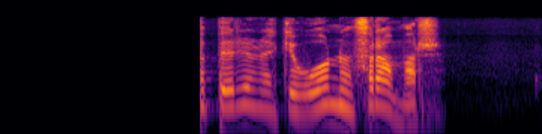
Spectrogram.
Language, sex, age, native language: Icelandic, female, 70-79, Icelandic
